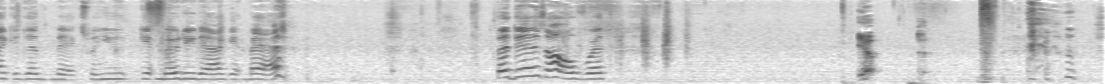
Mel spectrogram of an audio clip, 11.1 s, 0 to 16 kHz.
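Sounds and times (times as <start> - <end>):
speech: 0.0 - 3.1, 5.0 - 6.4, 8.6 - 8.9
short throaty burp: 8.6 - 10.1.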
